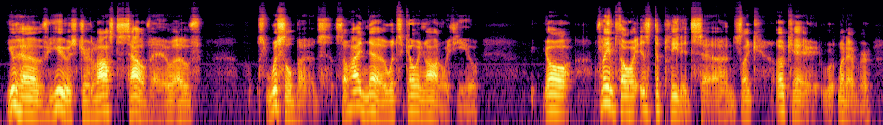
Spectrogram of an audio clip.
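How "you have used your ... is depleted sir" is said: lofty, pompous orating delivery. Retelling a villain's lines, imitating a pompous speech-giving manner. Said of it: "he talks like he's doing a speech to a Harvard class".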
